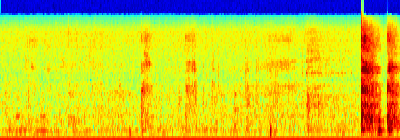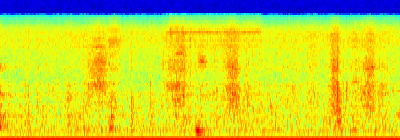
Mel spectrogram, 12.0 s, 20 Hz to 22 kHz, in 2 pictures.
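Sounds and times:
steady background noise: 0.0 - 12.0
person coughing: 2.1 - 3.0, 4.6 - 6.2.

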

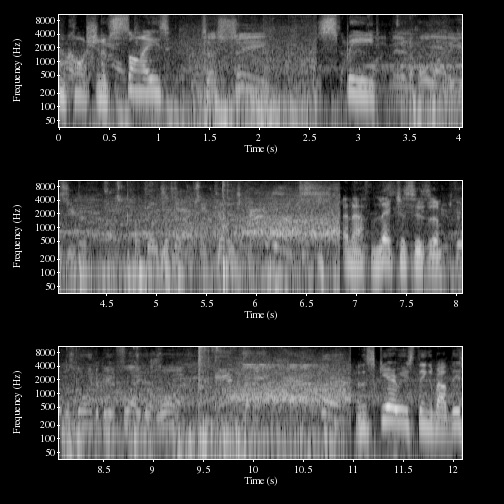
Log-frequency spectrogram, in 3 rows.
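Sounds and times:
arena crowd noise: 0.0 - 12.0
commentator talking: 0.0 - 12.0.

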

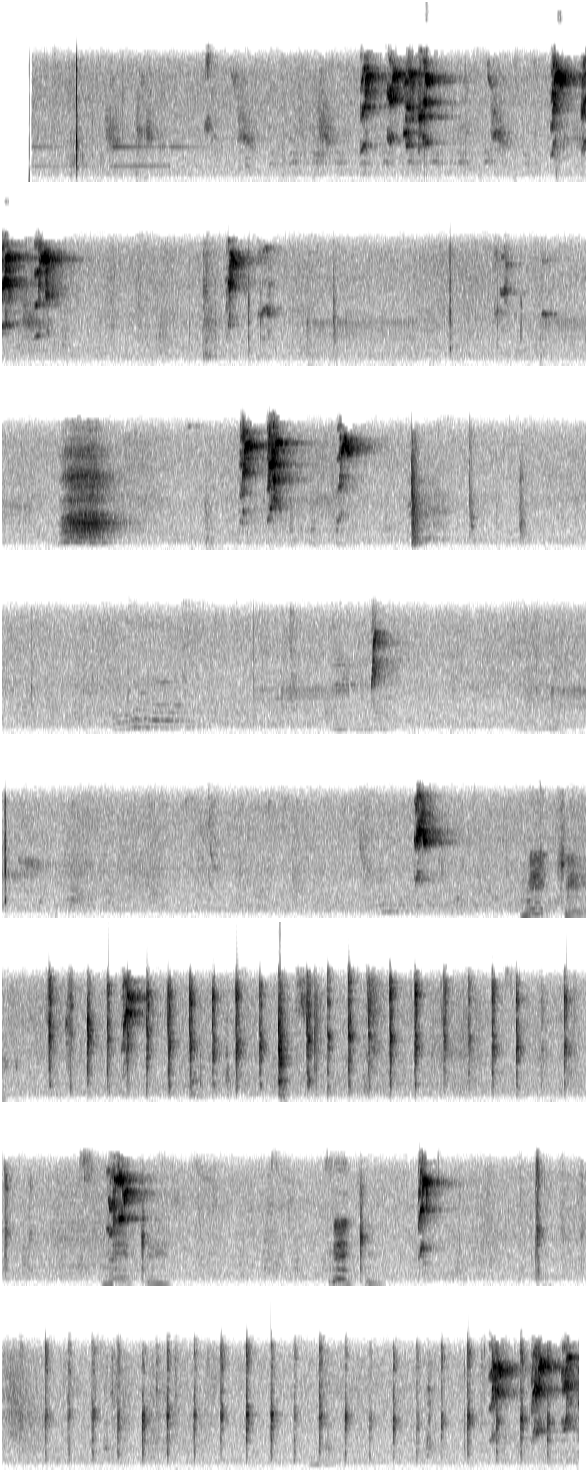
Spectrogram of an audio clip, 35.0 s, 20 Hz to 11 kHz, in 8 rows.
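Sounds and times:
birds chirping shrilly: 0.7 - 5.0, 31.1 - 34.9
kinkajou smacking its mouth: 22.2 - 26.7, 30.2 - 34.9.

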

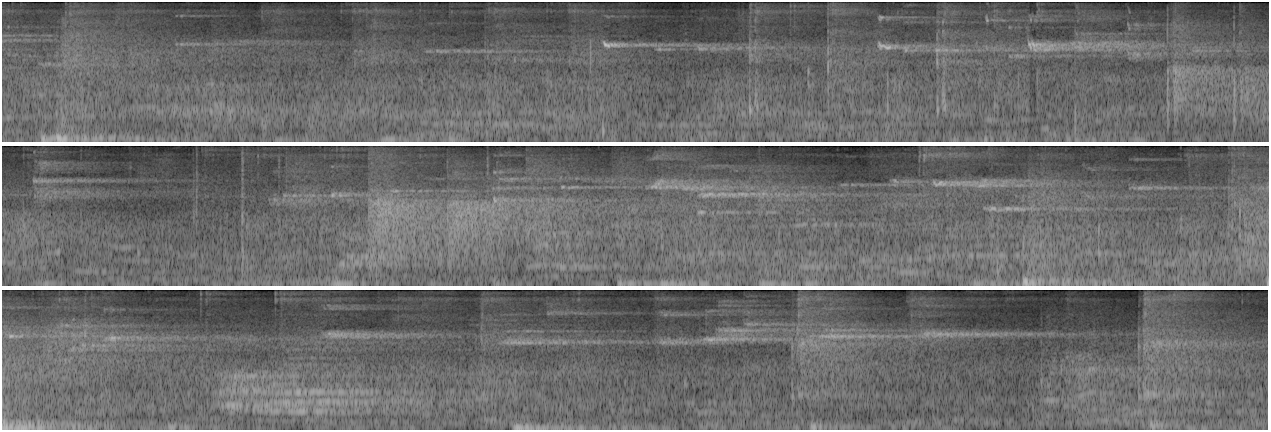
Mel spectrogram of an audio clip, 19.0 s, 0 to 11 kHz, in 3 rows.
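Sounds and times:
background chatter: 0.0 - 19.0.

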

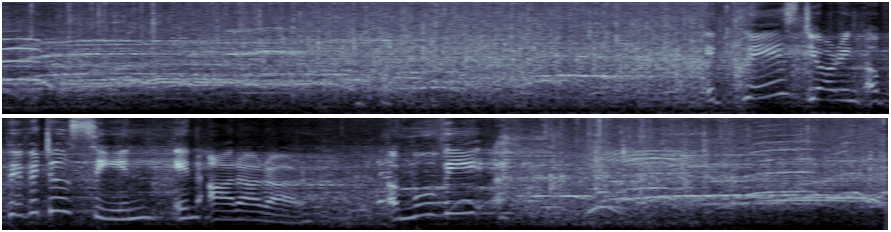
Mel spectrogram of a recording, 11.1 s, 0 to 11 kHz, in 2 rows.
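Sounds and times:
cheering voices: 0.0 - 4.6, 8.7 - 11.0
audience applauding: 0.0 - 5.0, 8.8 - 11.0.

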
